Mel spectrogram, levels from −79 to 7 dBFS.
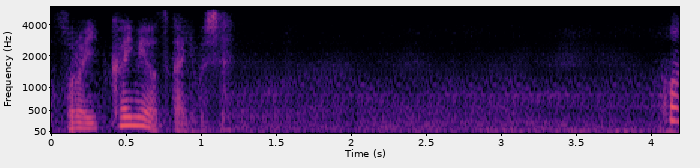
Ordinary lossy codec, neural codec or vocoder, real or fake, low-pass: none; codec, 24 kHz, 0.5 kbps, DualCodec; fake; 5.4 kHz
